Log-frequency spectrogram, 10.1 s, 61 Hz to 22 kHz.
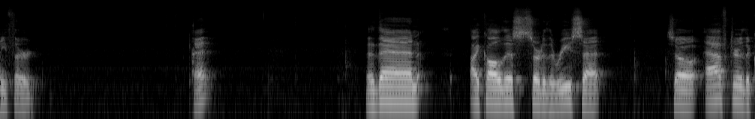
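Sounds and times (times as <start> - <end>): man talking: 0.0 - 0.5, 2.5 - 2.9, 4.9 - 5.7, 6.3 - 8.1, 8.9 - 10.0
computer mouse clicks: 2.2 - 2.5, 3.5 - 4.8, 8.2 - 8.6.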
